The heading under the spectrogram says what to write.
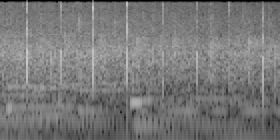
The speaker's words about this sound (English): Look at that. Y'all give her a big hand clap.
